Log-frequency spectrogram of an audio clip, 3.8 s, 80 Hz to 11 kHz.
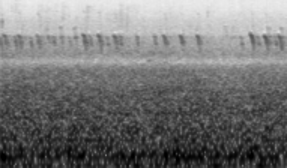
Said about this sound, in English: We're calling bird 8 again.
